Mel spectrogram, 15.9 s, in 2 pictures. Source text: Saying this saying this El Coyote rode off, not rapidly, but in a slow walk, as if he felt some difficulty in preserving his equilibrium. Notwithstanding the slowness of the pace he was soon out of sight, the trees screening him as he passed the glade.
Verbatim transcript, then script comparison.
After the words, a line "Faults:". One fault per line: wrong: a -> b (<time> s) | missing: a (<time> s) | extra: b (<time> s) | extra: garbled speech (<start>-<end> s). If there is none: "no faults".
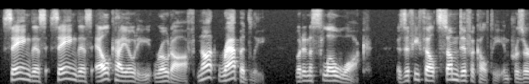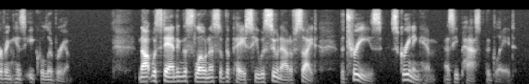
Saying this saying this El Coyote rode off, not rapidly, but in a slow walk, as if he felt some difficulty in preserving his equilibrium. Notwithstanding the slowness of the pace he was soon out of sight, the trees screening him as he passed the glade.
Faults:
no faults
